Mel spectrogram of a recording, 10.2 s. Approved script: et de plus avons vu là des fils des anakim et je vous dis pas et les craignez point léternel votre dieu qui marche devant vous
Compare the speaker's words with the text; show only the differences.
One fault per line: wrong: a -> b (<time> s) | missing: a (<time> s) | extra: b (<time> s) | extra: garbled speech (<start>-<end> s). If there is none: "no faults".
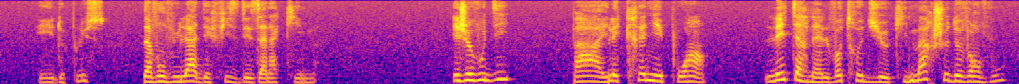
no faults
